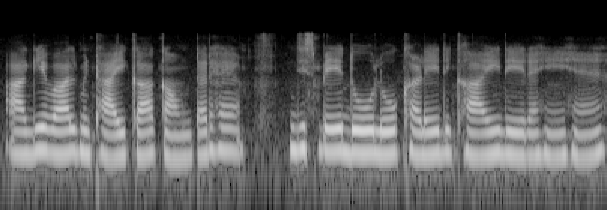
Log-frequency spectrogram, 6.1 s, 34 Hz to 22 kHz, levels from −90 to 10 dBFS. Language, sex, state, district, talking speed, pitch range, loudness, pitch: Hindi, female, Uttar Pradesh, Lucknow, 150 wpm, 180-200 Hz, -15 LUFS, 190 Hz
